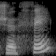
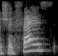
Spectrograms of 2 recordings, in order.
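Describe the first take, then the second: First: Fais ends on a vowel, consonant silent. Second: The final consonant of fais is sounded. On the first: The speaker calls it right. "we don't pronounce consonants at the end" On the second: The speaker calls it wrong. "it's not je fais"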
